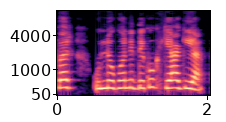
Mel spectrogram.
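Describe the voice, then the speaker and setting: Woman doing a young male superstar, spoiled, petulant, quick to shout, storybook voice. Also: high-pitched, flat delivery, pitched above the performer's own voice, lightly acted.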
